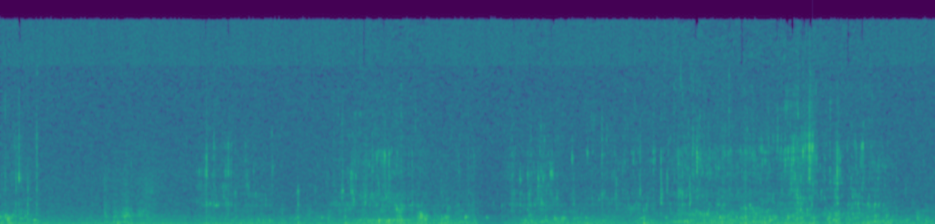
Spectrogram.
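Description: Diesel exhaust fluid poured in a steady, gurgling stream into a Sprinter van's tank, with trickling and splashing that varies slightly over several seconds, fairly quiet.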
